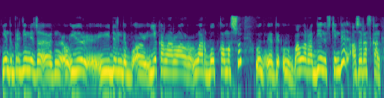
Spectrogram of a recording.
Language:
Kazakh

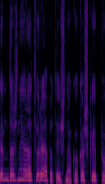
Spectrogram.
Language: Lithuanian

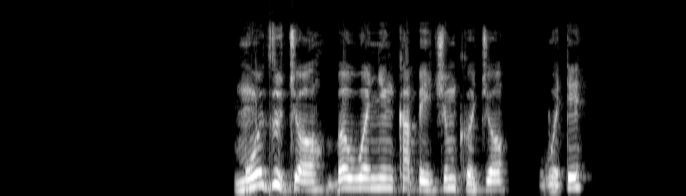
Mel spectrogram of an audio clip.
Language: Ghomala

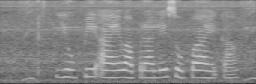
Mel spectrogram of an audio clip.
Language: Marathi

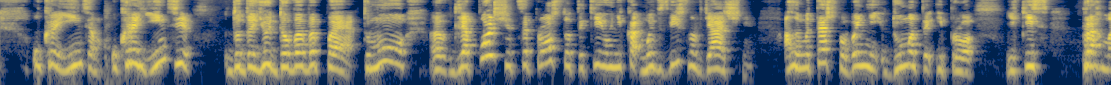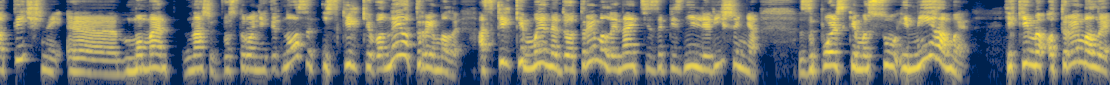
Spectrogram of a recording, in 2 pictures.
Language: Ukrainian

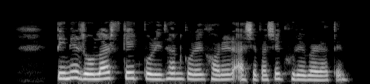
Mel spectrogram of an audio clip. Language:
Bangla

